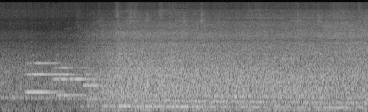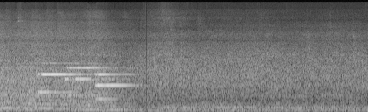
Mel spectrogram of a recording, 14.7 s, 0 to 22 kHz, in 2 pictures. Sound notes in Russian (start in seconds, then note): 0.0 сигнал о прибытии поезда; 2.5 прибытие поезда на станцию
